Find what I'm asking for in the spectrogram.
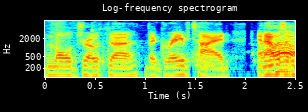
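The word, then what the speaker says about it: Muldrotha: You can pronounce it any way you want, but I think the real terminology is Moldrotha. – Moldrotha.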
